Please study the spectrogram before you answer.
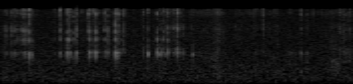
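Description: Two small solid white foam cubes are twisted and rubbed against each other by fingertips with long nails. A quick run of soft, bright squeaks and crackly rubs is heard during the first two seconds. The sound then fades to a faint, steady high hiss.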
